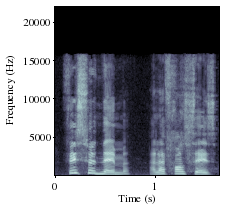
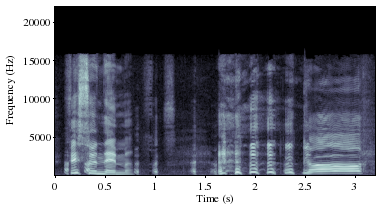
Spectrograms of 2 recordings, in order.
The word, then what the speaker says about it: Fessenheim: Fessenheim, à la française. On est en France, on doit le dire à la française. Fessenheim. D'accord.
